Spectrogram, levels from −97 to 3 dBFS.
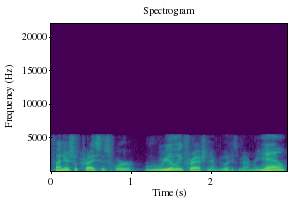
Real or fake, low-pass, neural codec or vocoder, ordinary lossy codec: real; 5.4 kHz; none; AAC, 24 kbps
